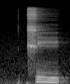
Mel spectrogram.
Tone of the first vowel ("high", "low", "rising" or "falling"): low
